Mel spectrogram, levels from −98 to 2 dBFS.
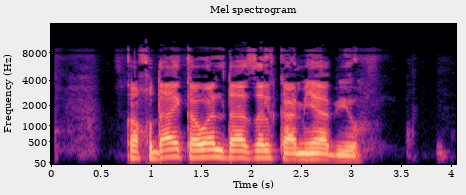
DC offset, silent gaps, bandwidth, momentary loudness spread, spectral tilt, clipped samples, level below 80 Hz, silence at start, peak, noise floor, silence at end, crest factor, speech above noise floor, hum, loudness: under 0.1%; none; 9.4 kHz; 7 LU; -5.5 dB/octave; under 0.1%; -54 dBFS; 0.75 s; 0 dBFS; -56 dBFS; 0.95 s; 14 dB; 44 dB; none; -13 LUFS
